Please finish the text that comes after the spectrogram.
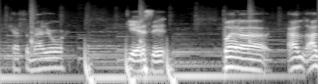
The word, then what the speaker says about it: Casimero: Can I pronounce the name? Casimero?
